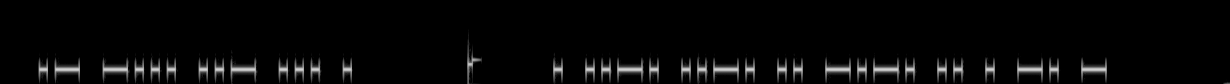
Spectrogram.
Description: Morse code, heard as a keyed tone, about 15 wpm, 700 Hz. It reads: ABUSE EFFICIENT
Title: Sentences from Top 1300 Words - New Word Drill Alt - 15wpm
